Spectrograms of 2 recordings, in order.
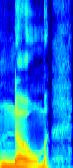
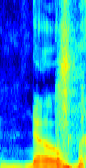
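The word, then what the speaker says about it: Noam: Is it by Gnome? – I assume that's how it's pronounced. It's N-O-A-M. Rhymes with foam. Looks like foam with an N.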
